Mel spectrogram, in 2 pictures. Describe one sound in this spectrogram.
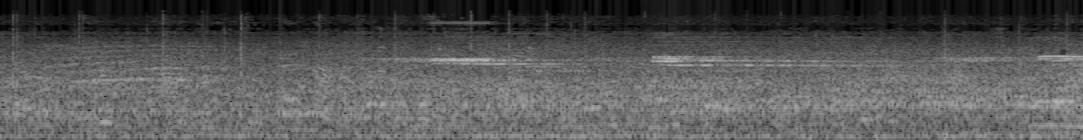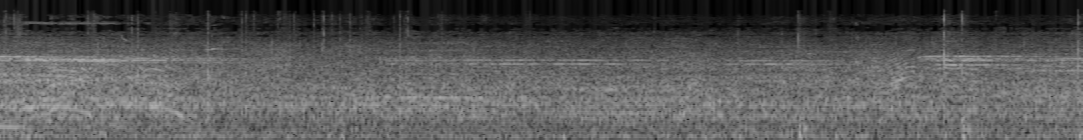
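A volleyball thumps off a player's arms.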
